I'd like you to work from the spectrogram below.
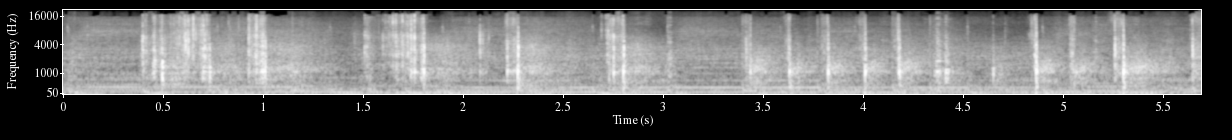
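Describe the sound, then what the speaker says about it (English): Serrano peppers are chopped with a knife, about fifteen crisp, close strikes landing in uneven bursts with short pauses between them and no voices over them. "some serranos I'm gonna chop up"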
